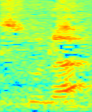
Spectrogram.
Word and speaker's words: Sulla: So Sulla, actually the pronunciation should be Sulla, but the letter Y was often used to indicate the U sound. Sulla was a Roman dictator.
